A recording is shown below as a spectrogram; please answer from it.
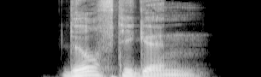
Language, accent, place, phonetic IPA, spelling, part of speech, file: German, Germany, Berlin, [ˈdʏʁftɪɡn̩], dürftigen, adjective, De-dürftigen.ogg
- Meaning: inflection of dürftig: 1. strong genitive masculine/neuter singular 2. weak/mixed genitive/dative all-gender singular 3. strong/weak/mixed accusative masculine singular 4. strong dative plural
